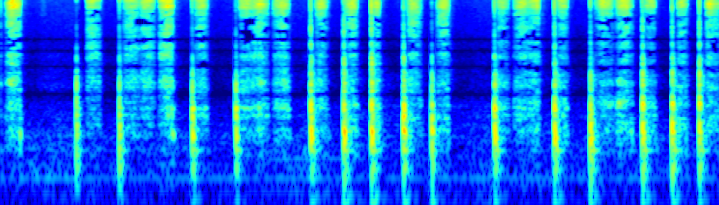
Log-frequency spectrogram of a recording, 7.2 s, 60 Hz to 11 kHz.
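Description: Thick, chunky pink sidewalk chalk, gripped in the hand, writes large capital letters on a black chalkboard. About 19 irregular strokes each start with a sharp tap and trail into a short, dry, bright scratch, with brief pauses between letters.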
